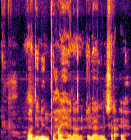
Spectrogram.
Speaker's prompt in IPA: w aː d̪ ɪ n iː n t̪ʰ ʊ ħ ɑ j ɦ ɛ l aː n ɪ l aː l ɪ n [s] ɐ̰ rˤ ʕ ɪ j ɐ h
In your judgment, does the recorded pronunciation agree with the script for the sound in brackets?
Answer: no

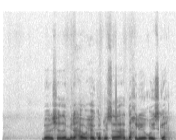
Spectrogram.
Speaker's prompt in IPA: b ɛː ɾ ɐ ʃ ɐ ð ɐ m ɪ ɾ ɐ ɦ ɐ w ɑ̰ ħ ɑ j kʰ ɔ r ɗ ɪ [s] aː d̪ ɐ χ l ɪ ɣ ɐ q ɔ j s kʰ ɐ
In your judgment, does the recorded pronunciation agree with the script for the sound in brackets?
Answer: yes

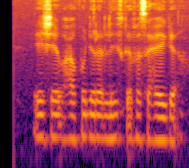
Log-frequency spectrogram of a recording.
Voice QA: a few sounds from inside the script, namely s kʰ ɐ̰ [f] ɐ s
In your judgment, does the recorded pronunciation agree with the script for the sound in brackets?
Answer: yes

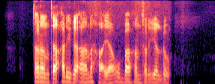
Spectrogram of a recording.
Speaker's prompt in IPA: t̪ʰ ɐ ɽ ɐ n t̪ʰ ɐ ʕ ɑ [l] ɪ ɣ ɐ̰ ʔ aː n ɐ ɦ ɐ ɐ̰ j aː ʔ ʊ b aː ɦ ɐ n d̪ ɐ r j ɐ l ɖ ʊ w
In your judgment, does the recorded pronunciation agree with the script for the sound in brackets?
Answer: no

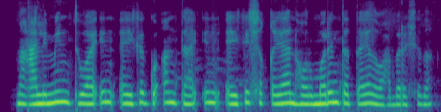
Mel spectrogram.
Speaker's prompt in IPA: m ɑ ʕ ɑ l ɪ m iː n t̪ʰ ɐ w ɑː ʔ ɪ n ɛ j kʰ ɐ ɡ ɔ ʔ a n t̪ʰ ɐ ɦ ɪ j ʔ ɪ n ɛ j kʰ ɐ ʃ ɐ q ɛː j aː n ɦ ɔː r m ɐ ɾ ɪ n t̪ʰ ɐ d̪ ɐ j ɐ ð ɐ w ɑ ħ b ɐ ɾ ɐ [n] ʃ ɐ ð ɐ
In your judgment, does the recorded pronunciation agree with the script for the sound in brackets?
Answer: no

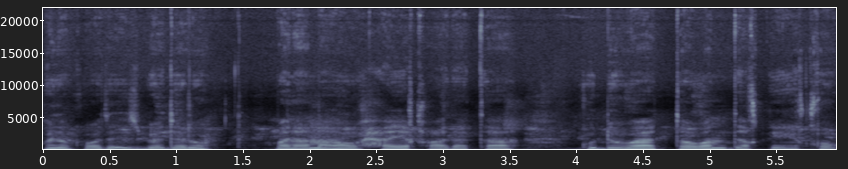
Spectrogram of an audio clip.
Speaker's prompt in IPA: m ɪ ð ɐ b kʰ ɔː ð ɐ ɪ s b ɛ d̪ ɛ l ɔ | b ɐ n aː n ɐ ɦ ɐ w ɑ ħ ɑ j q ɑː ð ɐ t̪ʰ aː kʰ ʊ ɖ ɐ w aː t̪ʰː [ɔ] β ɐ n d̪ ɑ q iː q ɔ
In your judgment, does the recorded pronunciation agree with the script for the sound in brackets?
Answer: yes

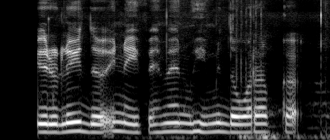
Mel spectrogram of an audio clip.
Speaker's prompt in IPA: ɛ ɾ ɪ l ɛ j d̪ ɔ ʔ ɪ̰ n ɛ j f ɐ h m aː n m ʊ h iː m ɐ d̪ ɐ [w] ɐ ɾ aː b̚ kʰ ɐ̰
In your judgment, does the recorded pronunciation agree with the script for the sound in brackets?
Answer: yes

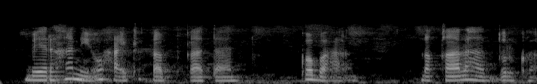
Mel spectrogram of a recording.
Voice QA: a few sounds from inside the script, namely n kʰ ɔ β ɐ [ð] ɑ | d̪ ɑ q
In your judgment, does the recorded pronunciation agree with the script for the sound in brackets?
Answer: no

